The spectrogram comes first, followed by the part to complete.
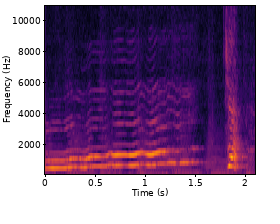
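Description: A man's voice humming a long, slowly rising note that wavers near its top and fades about a second and a half in, over background music. A brief sharp sound follows near the end.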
